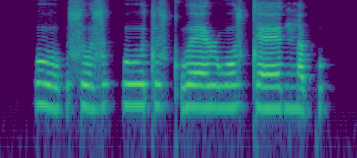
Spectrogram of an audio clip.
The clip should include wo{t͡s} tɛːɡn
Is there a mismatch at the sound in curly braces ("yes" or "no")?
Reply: yes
